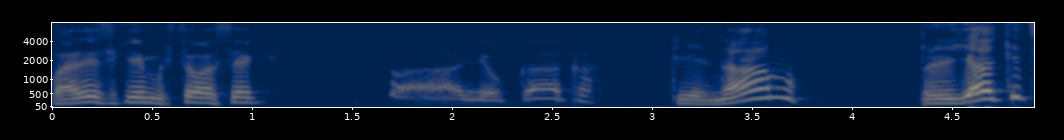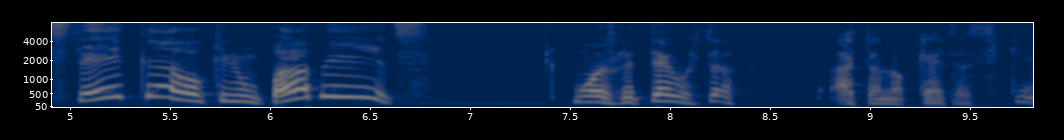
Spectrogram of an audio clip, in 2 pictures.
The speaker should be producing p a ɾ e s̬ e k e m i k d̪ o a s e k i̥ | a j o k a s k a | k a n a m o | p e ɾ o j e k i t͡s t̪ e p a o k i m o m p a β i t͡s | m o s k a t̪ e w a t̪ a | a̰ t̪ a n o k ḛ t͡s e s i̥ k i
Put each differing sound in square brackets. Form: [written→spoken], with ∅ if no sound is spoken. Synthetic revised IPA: p a ɾ e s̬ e k e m i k [d̪→t̪] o a s e k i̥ | a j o k a [s→∅] k a | k [a→e] n a m o | p e ɾ o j [e→a] k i t͡s t̪ e [p→k] a o k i [m→n] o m p a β i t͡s | m o s k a t̪ e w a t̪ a | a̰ t̪ a n o k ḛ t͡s [e→a] s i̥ k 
